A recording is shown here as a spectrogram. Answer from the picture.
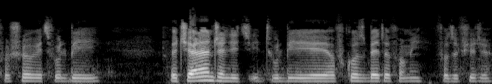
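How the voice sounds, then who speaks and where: This man talks at a moderate pace. His pitch is fairly high. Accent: French. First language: French. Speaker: racing driver. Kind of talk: interview. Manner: halting.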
